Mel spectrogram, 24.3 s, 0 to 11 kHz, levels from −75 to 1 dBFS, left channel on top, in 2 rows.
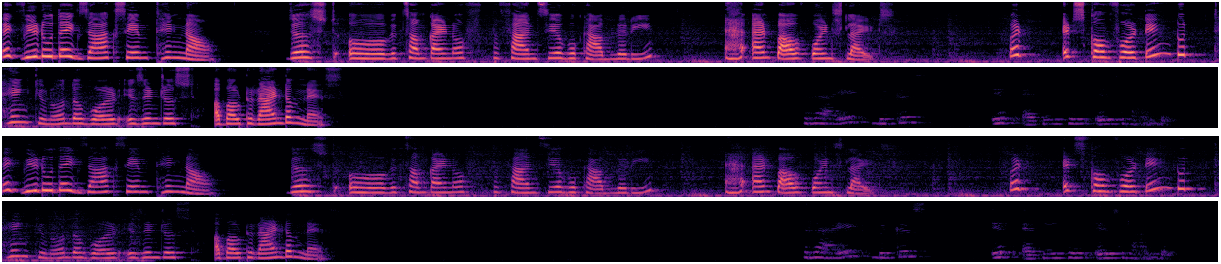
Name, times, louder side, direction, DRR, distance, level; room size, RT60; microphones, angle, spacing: voice 1, 0.0-2.1 2.9-4.7 4.9-6.5 7.2-8.9 10.1-10.2 10.6-11.9 12.1-14.0 14.3-15.4, left 5 dB, 85° left, 0.5 m, -25 dB
sound 1, 2.9-13.6, right 2 dB, 15° right, 3.7 m, -45 dB
voice 2, 20.2-21.4 22.1-23.8, right 2 dB, 75° right, 2.8 m, -50 dB
11.5 x 8.9 x 3.1 m
head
